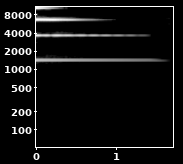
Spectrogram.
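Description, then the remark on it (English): A single bright bell ding with a sharp strike and a clear ringing tone that slowly fades out over about a second and a half, heard alone; the bell is hit to mark the start of a discussion of the Birds of Prey movie. “I'm going to hit the bell because we are going to talk about the Birds of Prey, Fantabulous Emancipation of Harley Quinn movie, and we're going to spoil it.”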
